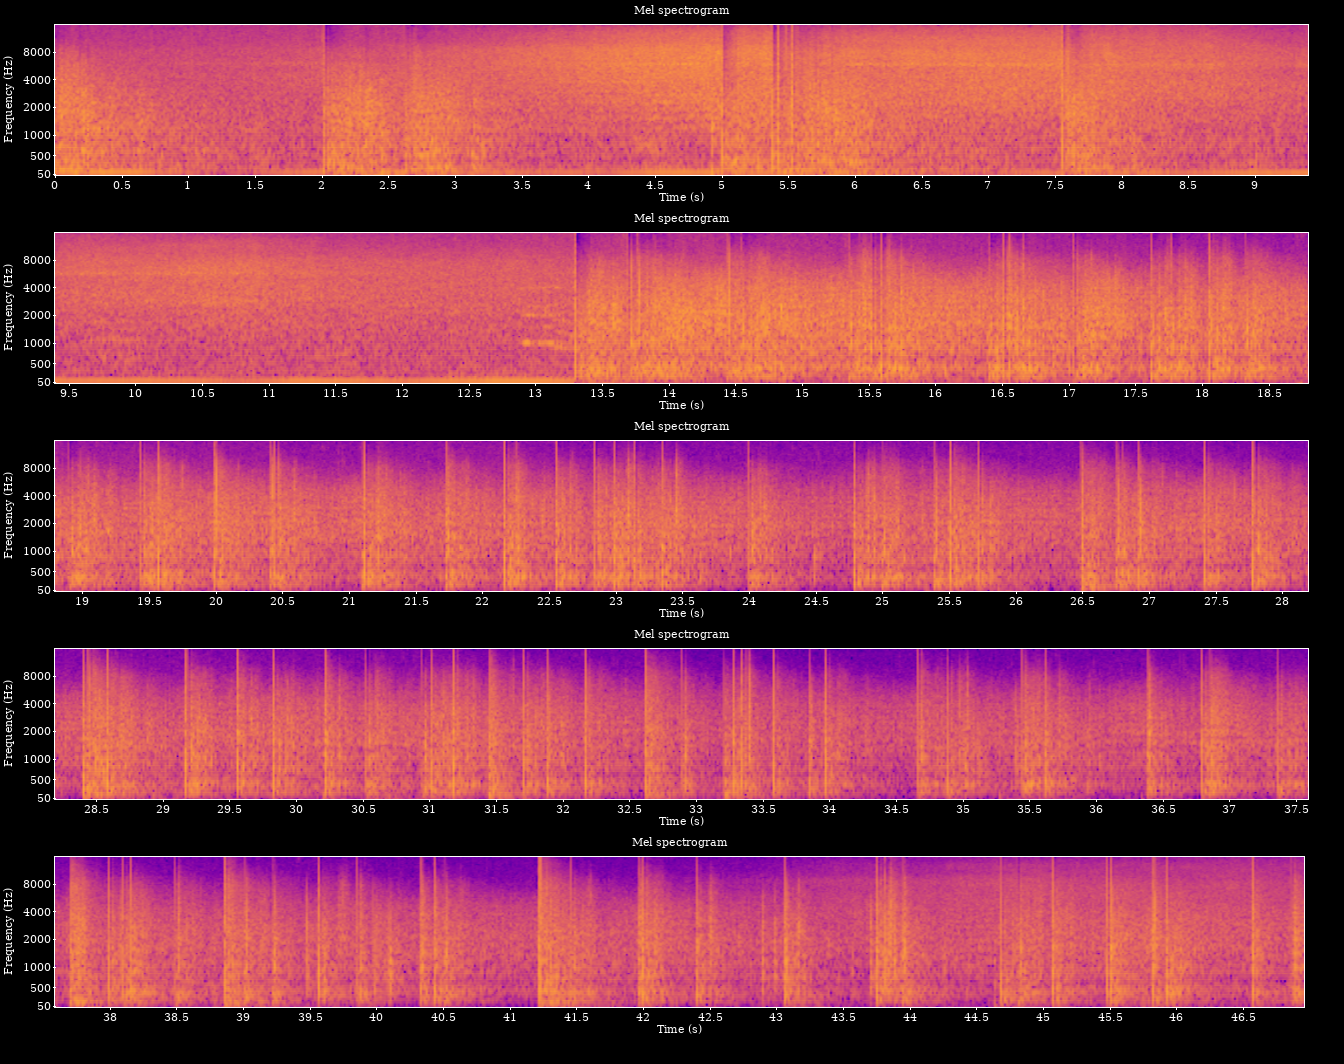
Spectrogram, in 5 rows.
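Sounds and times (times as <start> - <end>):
rumbling wash of noise: 0.0 - 22.9, 41.6 - 46.9
fireworks bangs and cracks: 0.0 - 46.9.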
